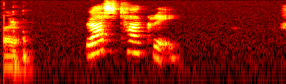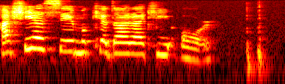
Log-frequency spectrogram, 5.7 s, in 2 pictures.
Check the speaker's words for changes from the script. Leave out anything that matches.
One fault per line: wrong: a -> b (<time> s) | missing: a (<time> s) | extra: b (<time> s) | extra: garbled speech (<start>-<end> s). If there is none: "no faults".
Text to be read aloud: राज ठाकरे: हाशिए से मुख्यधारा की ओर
no faults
